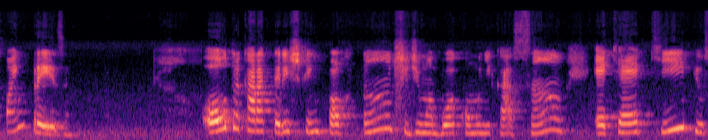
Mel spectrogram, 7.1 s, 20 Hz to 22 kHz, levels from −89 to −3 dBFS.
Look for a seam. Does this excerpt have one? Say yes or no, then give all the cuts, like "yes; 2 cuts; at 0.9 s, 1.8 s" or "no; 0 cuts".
yes; 1 cut; at 1.9 s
